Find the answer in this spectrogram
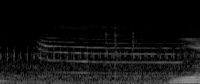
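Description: A single long, high-pitched cry, falling slightly in pitch at first and then held for about a second and a half.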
